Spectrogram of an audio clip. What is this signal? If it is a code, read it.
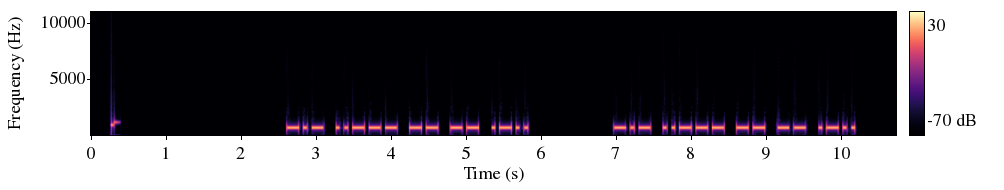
Morse code, heard as a keyed tone, about 22 wpm, 700 Hz. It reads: K2MML K2MML
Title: USA Call Signs - 5 Characters - Repeated 3x - 22wpm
